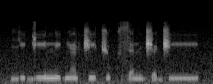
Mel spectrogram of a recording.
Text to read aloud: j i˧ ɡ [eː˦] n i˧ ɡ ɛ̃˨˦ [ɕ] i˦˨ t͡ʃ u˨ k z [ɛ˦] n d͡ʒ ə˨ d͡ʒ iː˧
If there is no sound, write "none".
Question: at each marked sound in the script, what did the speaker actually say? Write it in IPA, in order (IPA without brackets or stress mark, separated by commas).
iː˦, t͡ʃ, ɛ˨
